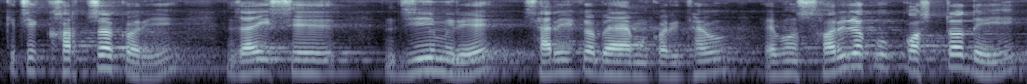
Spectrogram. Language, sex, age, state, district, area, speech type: Odia, male, 45-60, Odisha, Nayagarh, rural, spontaneous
